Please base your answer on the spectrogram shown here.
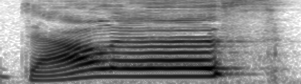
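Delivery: Dallas called out high and loud with a rise; Dallas shout-out. Shown as a demonstration. Calling out to fans in Dallas, loud and high. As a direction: hype the city name up high. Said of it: "I will be in Dallas".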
